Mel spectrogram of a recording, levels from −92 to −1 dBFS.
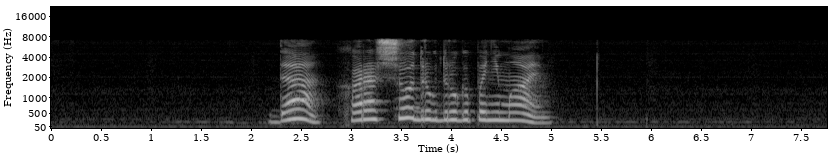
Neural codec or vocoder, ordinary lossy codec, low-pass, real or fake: none; AAC, 48 kbps; 7.2 kHz; real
